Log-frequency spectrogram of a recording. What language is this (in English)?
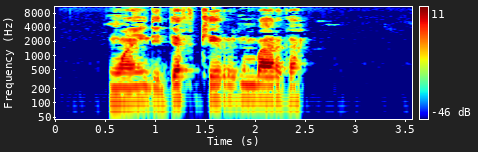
Tupuri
